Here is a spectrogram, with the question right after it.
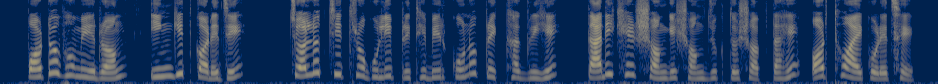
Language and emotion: Bengali, neutral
